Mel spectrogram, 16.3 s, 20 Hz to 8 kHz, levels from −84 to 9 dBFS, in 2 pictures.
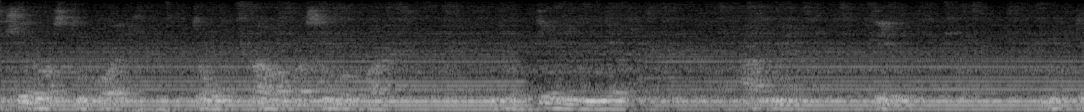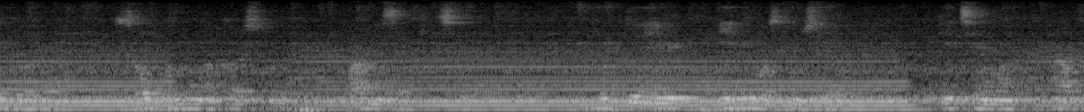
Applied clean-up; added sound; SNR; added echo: none; Bowed string instrument; 2 dB; reverberation time 0.6 s.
